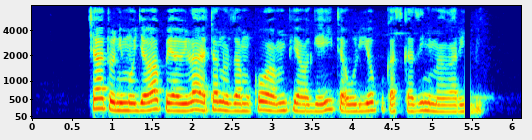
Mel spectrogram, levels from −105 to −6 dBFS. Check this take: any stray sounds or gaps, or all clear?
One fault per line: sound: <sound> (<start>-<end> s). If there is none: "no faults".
sound: dropout (5.4-5.5 s)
